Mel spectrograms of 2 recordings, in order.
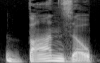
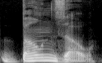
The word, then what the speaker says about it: Bonzo: Not Bonso, piss head, Bonzo. The name's Spanish.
